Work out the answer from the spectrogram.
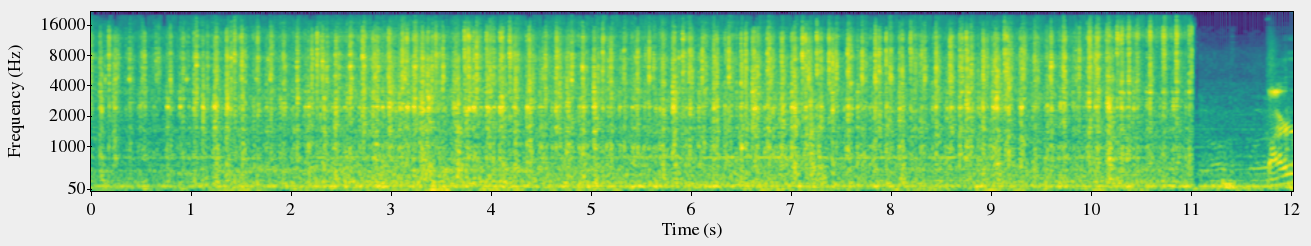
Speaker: Customer states, "My 2001 Nissan Frontier sounds crunchy when you put it in four-wheel drive."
